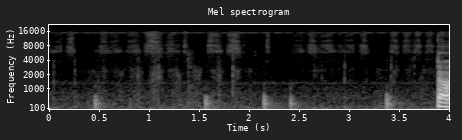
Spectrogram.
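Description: Chalk writing on a chalkboard: about five short, separate taps and strokes as the words are written.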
